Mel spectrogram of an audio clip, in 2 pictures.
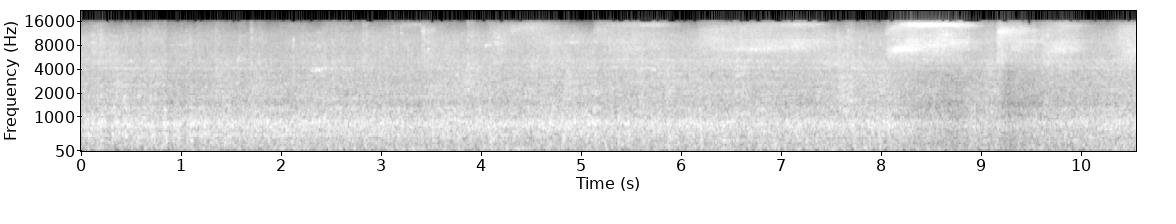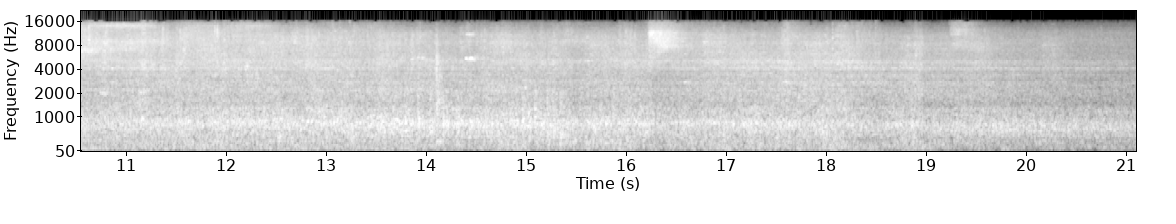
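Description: Freight train of Koki container flatcars rolling past: a steady rumble and clatter of steel wheels on rail, with brief high-pitched wheel squeals a few times. The noise eases off near the end as the last wagons go by.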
